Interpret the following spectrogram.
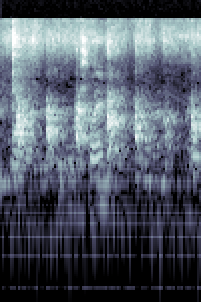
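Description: Quiet voices talking in the background, in short broken bursts.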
